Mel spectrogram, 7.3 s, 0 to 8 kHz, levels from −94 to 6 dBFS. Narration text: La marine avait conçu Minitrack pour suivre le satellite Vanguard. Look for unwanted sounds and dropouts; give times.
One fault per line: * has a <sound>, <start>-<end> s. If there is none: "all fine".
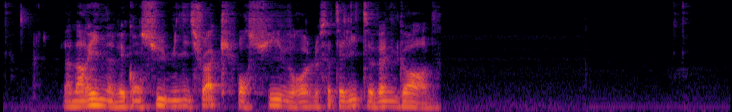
all fine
